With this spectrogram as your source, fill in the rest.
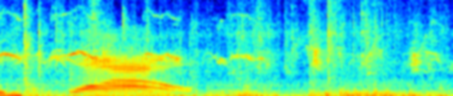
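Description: A racing pigeon from a GRPC North winter race flaps its wings in a burst, with a soft coo and chirpy calls nearby, while a man exclaims briefly over outdoor background noise.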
